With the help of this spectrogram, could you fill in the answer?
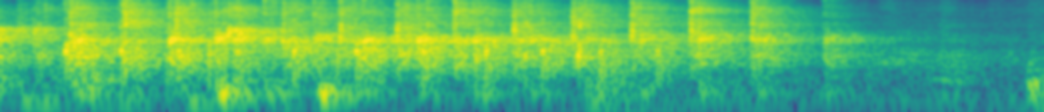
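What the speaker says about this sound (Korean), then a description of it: "박수로 하나님께 감사드리겠습니다." A church congregation claps together in a steady, rhythmic burst of applause for about four seconds, then the clapping trails off into quiet.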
